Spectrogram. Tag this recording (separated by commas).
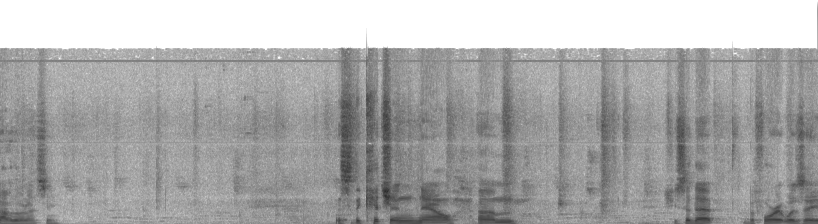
Speech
